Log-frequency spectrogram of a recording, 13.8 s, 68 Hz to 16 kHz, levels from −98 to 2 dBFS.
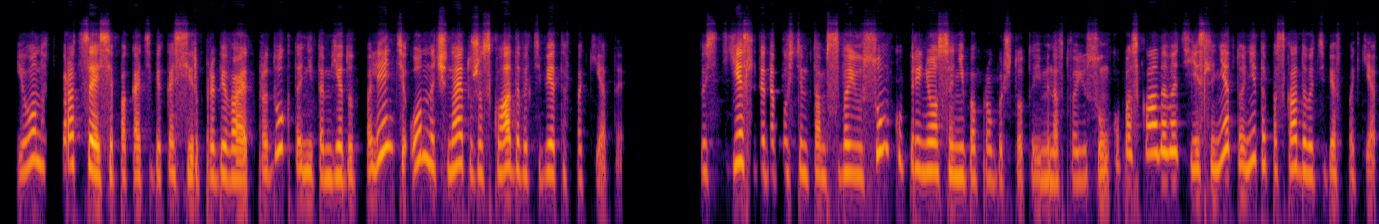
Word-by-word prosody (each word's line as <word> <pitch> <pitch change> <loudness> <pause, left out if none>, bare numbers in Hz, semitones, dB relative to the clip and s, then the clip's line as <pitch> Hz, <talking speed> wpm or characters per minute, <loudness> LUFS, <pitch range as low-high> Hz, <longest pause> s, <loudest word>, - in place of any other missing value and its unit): и - - -9
он 310 +3 0
в 275 - -13
процессе, 265 -4 +5
пока - - -3
тебе 230 -1 -7
кассир 235 - -2
пробивает 225 0 +1
продукт, 430 -7 -2
они 245 -1 -2
там 220 -2 -5
едут 225 0 -1
по - - -9
ленте, 415 +11 +2
он 345 - +1
начинает 280 -1 +4
уже 240 - +3
складывать 235 0 +3
тебе 235 +1 0
это 235 0 -11
в - - -30
пакеты. 220 - -12 0.8
То - - -12
есть, 260 +3 -8
если 305 -4 +6
ты, 260 - 0
допустим, 245 -1 -5
там 220 0 -5
свою 235 0 +1
сумку 400 - -1
принёс, 250 -3 +1
они 225 -1 -1
попробуют 210 0 -8
что-то - - -8
именно 205 0 -6
в - - -14
твою 200 +1 -10
сумку 210 - -7
поскладывать, 395 0 +2
если 265 0 -2
нет, 410 +11 +1
то - - -5
они 285 - -1
это 285 -4 -6
поскладывают 250 -3 -1
тебе 230 0 -6
в - - -17
пакет. - - -11
250 Hz, 210 wpm, -24 LUFS, 230-290 Hz, 0.8 s, если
